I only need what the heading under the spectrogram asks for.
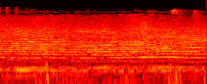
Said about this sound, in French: C'est devenu le quotidien des Ukrainiens depuis l'automne. En octobre, le son des drones kamikazes a retenti presque chaque jour au-dessus de l'Ukraine et ces attaques continuent, comme ce matin dans la capitale du pays.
